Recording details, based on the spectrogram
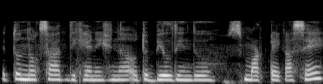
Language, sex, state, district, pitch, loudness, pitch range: Nagamese, female, Nagaland, Kohima, 210 Hz, -15 LUFS, 205-225 Hz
